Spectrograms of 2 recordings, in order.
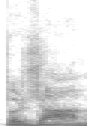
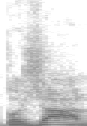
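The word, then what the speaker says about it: Bijan: So he did say he wants to be pronounced Bjan Robinson. Well, I don't know if he said he wants to be pronounced, but he said that's the cor correct pronunciation. Bjan Robinson.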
